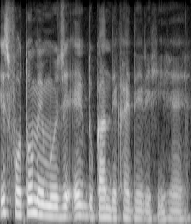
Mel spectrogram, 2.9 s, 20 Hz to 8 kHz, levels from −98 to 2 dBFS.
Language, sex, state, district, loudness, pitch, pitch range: Hindi, male, Arunachal Pradesh, Lower Dibang Valley, -15 LUFS, 125 Hz, 105-145 Hz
